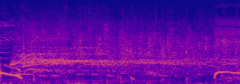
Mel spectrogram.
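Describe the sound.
An audience claps steadily in a dense, continuous wash of applause, with a few voices and cheers rising over it before it fades slightly.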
